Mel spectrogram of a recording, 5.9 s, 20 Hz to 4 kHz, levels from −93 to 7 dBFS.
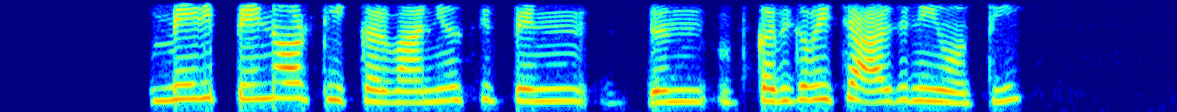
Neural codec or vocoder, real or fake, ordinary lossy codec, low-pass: none; real; none; 3.6 kHz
